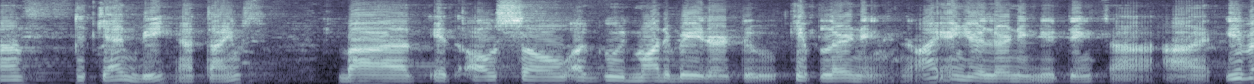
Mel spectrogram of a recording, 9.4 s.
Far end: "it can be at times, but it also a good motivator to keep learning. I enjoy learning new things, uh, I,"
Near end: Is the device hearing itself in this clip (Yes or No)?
Yes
